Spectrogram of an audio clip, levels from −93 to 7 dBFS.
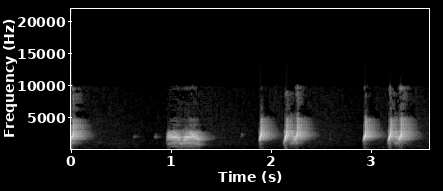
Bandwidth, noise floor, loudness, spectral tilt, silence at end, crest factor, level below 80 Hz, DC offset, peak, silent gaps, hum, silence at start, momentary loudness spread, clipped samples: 10.5 kHz; -72 dBFS; -19 LUFS; 4 dB/octave; 0.15 s; 20 dB; -86 dBFS; under 0.1%; -4 dBFS; none; none; 0 s; 8 LU; under 0.1%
